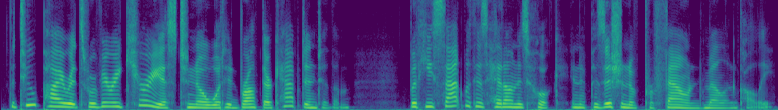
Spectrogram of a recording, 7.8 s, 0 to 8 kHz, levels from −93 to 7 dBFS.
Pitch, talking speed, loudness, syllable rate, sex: 235 Hz, 230 wpm, -18 LUFS, 6.2 syllables/s, female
